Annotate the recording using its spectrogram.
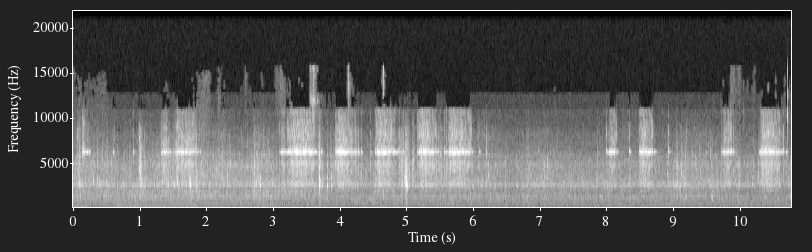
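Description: Short bursts of a spinning reel whirring, several in quick succession in the middle and a few more near the end, as a strong fish is fought on light tackle. Wind and lapping water wash steadily underneath.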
